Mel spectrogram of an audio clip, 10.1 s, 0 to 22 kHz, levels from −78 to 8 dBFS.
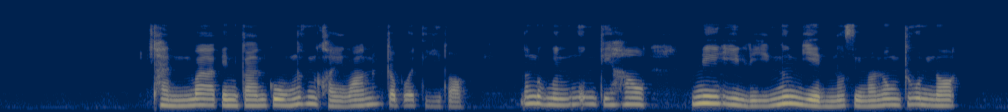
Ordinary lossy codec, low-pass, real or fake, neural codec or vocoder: none; 9.9 kHz; fake; autoencoder, 22.05 kHz, a latent of 192 numbers a frame, VITS, trained on one speaker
